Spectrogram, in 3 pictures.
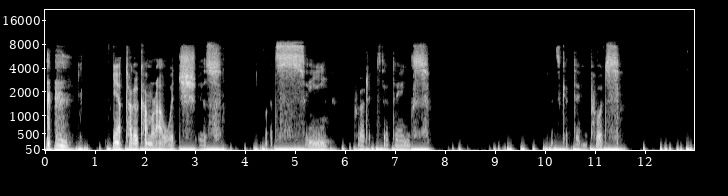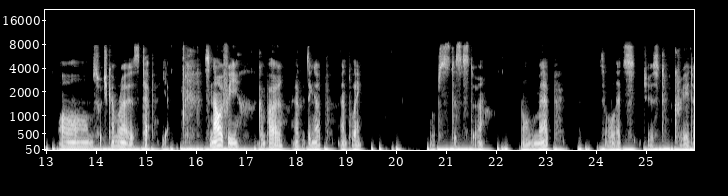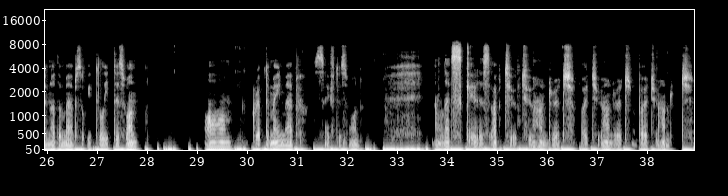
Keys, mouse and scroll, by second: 1.6 scroll up 1, 3.3 right click, 4.3-23.8 drag, 26.7 Delete, 28.4-30.8 drag, 32.5 right click, 32.8 scroll down 1, 34.3 click, 35.4 KP_2, 35.6 KP_0, 36.6 click, 36.6 KP_2, 37.0 KP_0, 37.4 click, 37.6 KP_2, 37.8 KP_0, 38.2 Return, 38.7-38.9 right drag.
